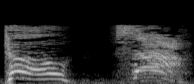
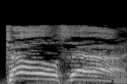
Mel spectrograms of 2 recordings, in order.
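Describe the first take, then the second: First: Very high, syllables pulled far apart; Bill Cosby, even slower. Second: High, sustained stage call; Bill Cosby. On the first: Star milking the crowd's cheers, exaggeratedly slow high impression. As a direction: drag out TUL and SA with a gap between. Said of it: "every time slower". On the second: Star calling the town's name to the audience, high impression. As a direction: ring it out high to a crowd, imitating the star. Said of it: "walks out, and he goes". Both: Retold or imitated.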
